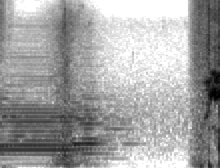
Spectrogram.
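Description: Cartoon background music: a held chord with a brief swell, fading out about a second in and leaving a quiet moment before the next sound.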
